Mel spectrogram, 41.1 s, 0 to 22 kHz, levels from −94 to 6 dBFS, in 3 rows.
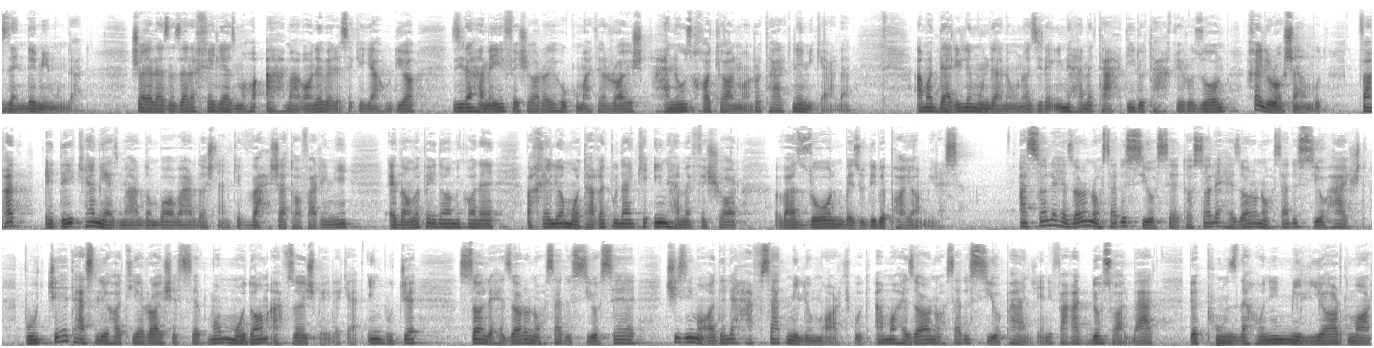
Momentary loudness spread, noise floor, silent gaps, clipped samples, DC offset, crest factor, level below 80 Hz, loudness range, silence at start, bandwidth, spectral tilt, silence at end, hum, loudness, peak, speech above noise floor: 9 LU; -53 dBFS; none; under 0.1%; under 0.1%; 18 dB; -56 dBFS; 3 LU; 0 s; 16 kHz; -5.5 dB/octave; 0 s; none; -30 LUFS; -10 dBFS; 24 dB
